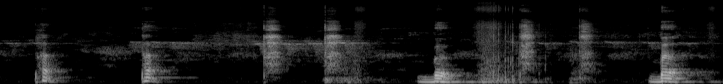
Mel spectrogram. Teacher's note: bilabial sounds are those sounds that are produced with the help of our upper and lower lip. So when you say the sound p, p, p, p, b, p, p, b, so you feel that these sounds are involving or engaging two articulators like your upper and lower lip.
